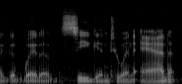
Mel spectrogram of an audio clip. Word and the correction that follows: segue: Also, Sieg isn't the right way to say segue.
